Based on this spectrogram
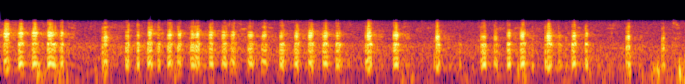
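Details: Call ducks, also known as bantam mallards, in Australia during flirting and mating, giving quick strings of raspy, nasal quacks repeated several times a second, with overlapping voices throughout.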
